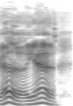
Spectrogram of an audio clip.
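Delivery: put-on nerdy voice. Describing a comedian's joke, imitating him: Joe Zimmerman nerdy voice. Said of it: "kind of a nerdy voice".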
